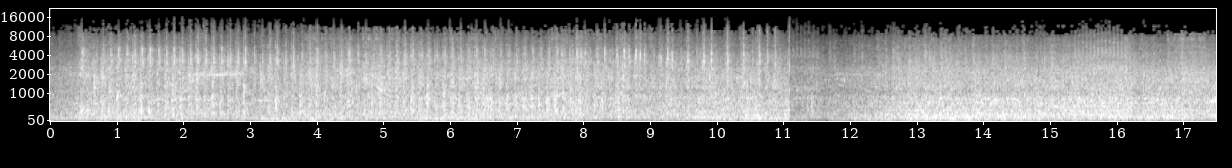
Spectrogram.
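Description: Roller coaster train climbing the lift hill: the lift chain running with a fast, even clicking of the anti-rollback dogs. The clicking stops about eleven seconds in, and a steadier running noise follows.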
